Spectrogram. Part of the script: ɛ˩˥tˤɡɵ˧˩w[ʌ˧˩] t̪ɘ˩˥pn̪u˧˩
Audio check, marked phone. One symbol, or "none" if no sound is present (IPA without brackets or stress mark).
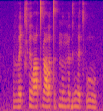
ʌ˧˩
